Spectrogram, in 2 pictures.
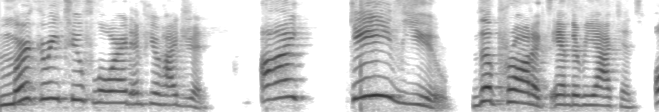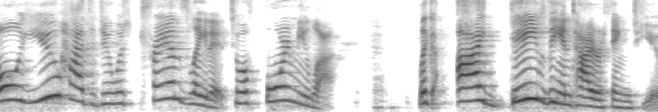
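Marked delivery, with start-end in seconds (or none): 2.6-13.2 slightly fed-up, exasperated, frustrated teacher tone. A teacher going over a chemistry problem with students, frustrated. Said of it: "I'm sorry if I'm sounding a little frustrated".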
